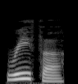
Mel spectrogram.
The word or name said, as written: reatha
